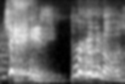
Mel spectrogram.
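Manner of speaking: high squeaky mock gasp of shock. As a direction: yelp it like you've been stung. His shocked reply.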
